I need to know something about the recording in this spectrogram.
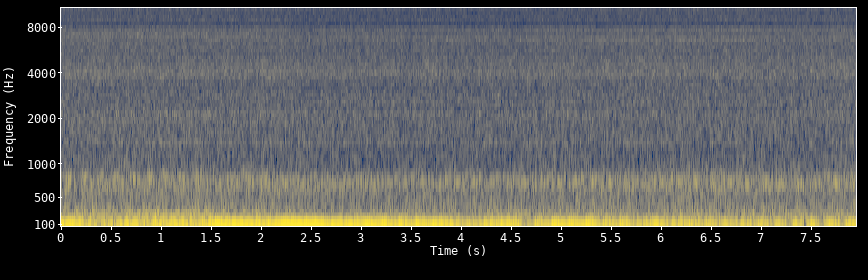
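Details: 2009 Silverado cold start: low, lumpy idle with uneven pulsing knock underneath; source not yet pinned down.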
